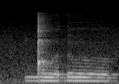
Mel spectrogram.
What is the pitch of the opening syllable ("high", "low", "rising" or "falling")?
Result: low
